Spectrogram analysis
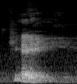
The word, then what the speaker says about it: K: 11 আমরা একে কে হিসাবে জেনে এসেছি, আসলে এর উচ্চারণ হলো ঠিক এই যেই এর মতো, কেই কেই কে।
